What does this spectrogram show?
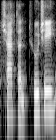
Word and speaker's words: Chattahoochee: Chattahoochee.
